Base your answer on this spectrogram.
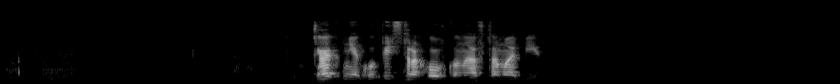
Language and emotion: Russian, neutral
